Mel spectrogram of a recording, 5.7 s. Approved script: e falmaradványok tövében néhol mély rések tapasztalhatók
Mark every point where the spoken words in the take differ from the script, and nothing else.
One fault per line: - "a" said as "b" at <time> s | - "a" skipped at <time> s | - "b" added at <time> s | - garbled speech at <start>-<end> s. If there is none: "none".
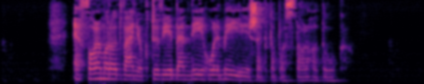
none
